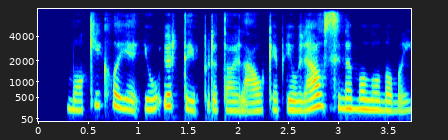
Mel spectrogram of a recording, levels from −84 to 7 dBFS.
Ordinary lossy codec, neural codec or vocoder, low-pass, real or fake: AAC, 48 kbps; codec, 16 kHz, 0.9 kbps, LongCat-Audio-Codec; 7.2 kHz; fake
